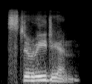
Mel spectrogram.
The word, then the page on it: steradian: Indian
